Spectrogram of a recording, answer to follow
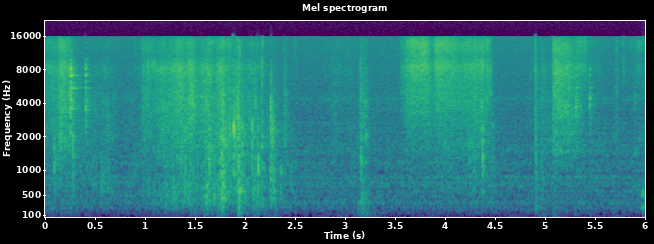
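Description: Chopped raw vegetables being scraped off a plastic cutting board with a knife and hand and dropped into a bowl: irregular scraping and light clattering, busiest about two seconds in, with a few sharp clicks.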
